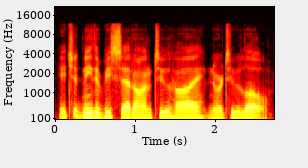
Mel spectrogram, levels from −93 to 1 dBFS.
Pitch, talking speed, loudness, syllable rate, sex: 125 Hz, 240 wpm, -16 LUFS, 4.6 syllables/s, male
